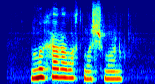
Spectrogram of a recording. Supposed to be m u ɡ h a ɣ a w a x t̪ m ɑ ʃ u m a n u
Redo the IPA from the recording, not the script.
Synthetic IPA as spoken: m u ɡ h a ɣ a w a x t̪ m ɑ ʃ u m ɑ n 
